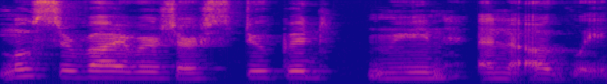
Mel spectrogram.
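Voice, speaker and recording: A raspy, female-sounding voice puts on a character voice and speaks at a fairly slow pace. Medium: read story.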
